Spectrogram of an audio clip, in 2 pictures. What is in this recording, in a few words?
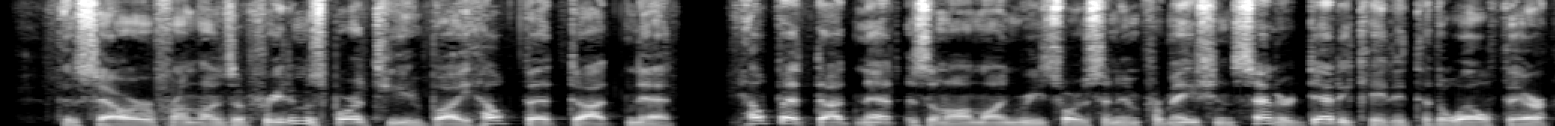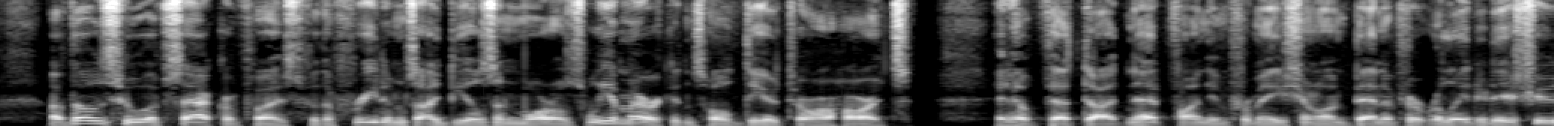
COMMERCIAL; Veterans Crisis Line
